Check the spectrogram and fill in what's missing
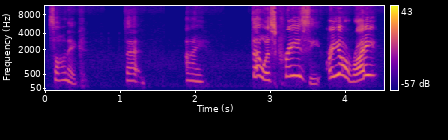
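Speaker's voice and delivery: put-on high, loud young fox; Tails voice. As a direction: stammer then burst out high. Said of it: "He struggled to speak at first".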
